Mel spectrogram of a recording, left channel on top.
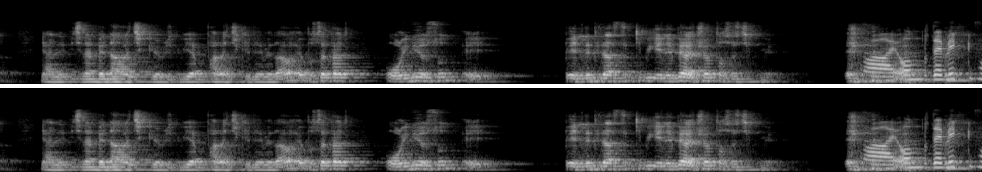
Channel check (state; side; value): identical; both; correlation 1.00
